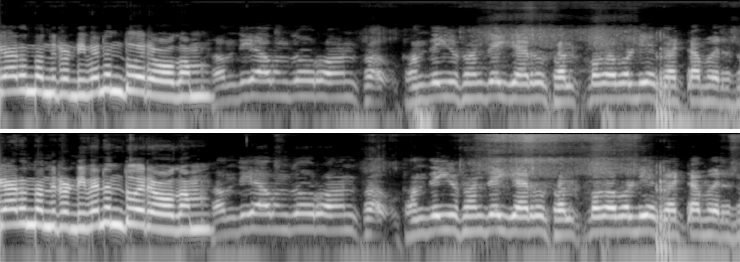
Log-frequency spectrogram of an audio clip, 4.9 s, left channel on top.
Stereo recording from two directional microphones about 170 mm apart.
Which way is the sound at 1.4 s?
15° right (ahead or behind).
